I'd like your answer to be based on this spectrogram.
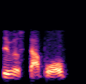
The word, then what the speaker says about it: Sevastopol: And we were at the Black Sea at Sevastopol, or as they pronounce it, Sevastopol.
